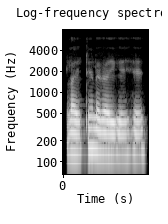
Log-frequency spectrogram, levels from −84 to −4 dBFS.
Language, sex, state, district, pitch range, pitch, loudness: Hindi, male, Bihar, Lakhisarai, 125-135 Hz, 125 Hz, -16 LUFS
